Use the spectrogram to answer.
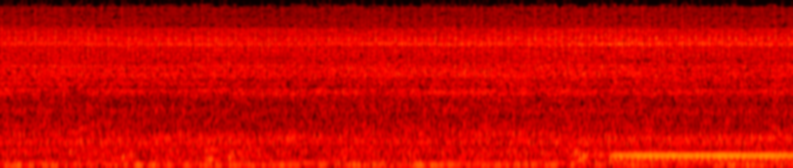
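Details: Idling petrol engine: uneven, stumbling low pulse under a heavy steady hiss, typical of a misfire; cause suspected, not confirmed.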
